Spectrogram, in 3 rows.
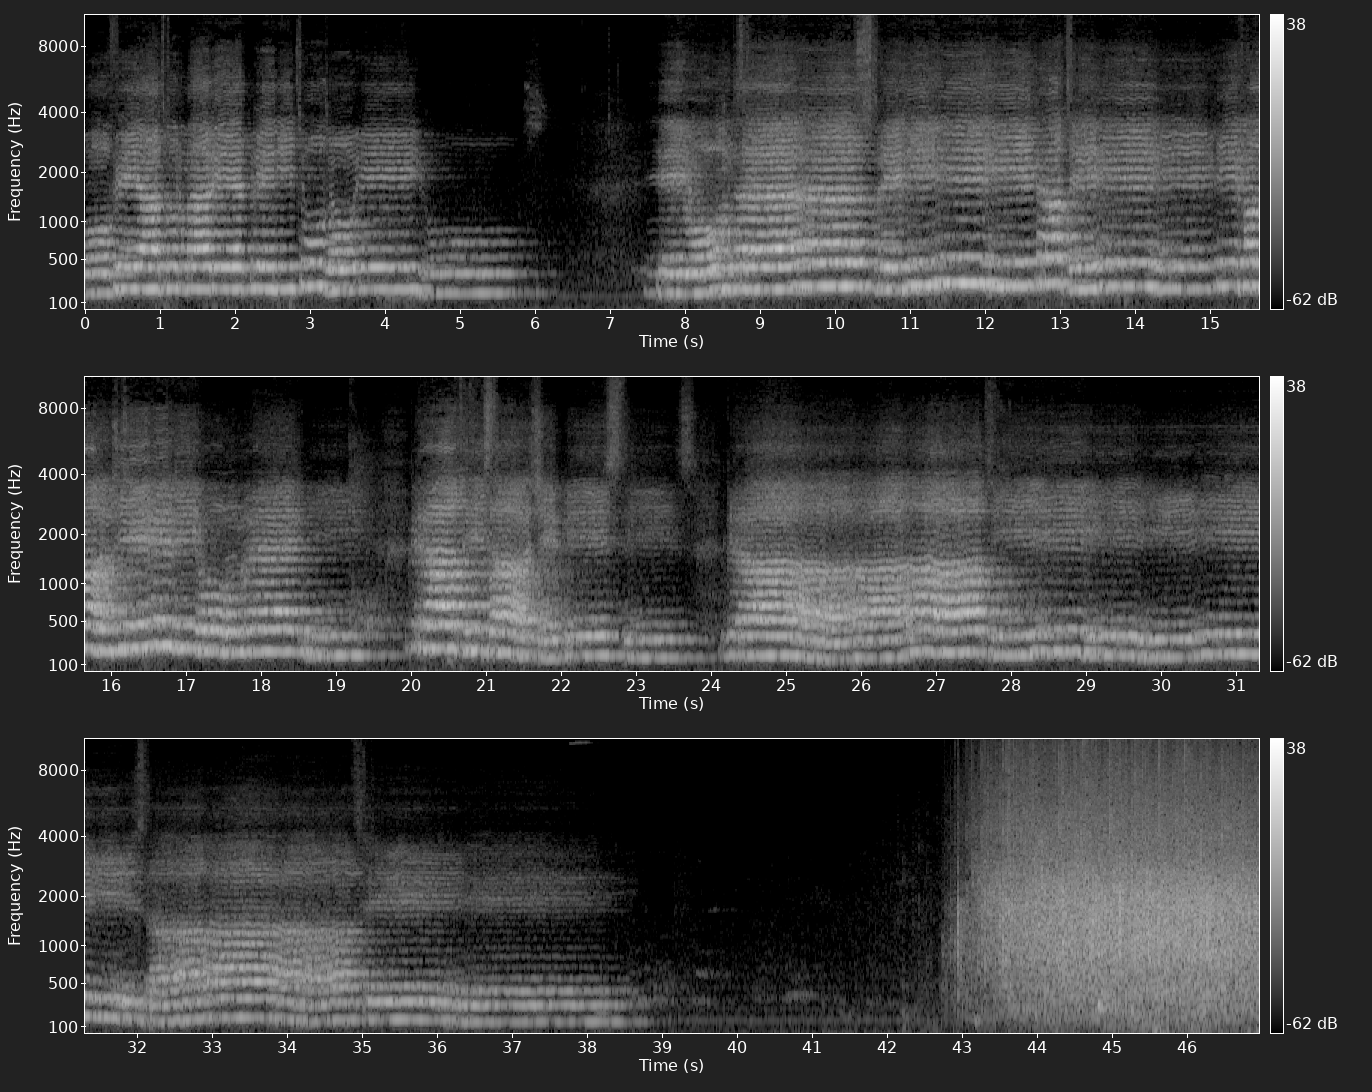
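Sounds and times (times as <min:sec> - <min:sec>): men's choir chanting in unison: 0:00.0 - 0:06.0, 0:07.4 - 0:38.6.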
